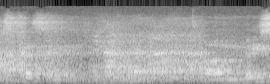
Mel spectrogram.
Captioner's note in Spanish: laughs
